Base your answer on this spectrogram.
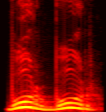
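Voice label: "бур бур", Komi, female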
